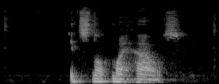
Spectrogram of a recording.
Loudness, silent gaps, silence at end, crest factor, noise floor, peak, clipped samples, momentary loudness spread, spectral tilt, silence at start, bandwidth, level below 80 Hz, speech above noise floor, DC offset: -26 LUFS; none; 0.35 s; 18 dB; -67 dBFS; -8 dBFS; under 0.1%; 10 LU; -4.5 dB/octave; 0.05 s; 16 kHz; -62 dBFS; 42 dB; under 0.1%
